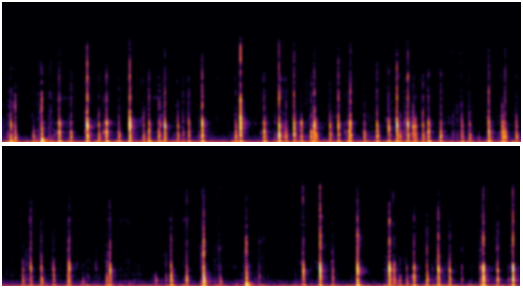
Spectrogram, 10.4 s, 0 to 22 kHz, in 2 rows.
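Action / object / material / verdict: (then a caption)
tap / mechanical keyboard with plastic keycaps / plastic / none. Fingertips of both hands type rapidly on a D84 mechanical keyboard with brown switches and cream and red plastic keycaps. The result is a dense stream of short, sharp, bright clicks and clacks that stop almost instantly, over a faint low hum.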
